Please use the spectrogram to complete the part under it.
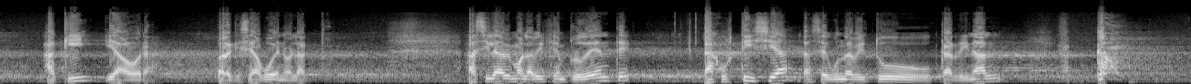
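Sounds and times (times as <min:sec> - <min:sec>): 
speech: 0:00.5 - 0:01.6, 0:02.2 - 0:03.3, 0:04.7 - 0:06.4, 0:07.1 - 0:10.8
priest coughing during a sermon: 0:11.0 - 0:11.5.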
